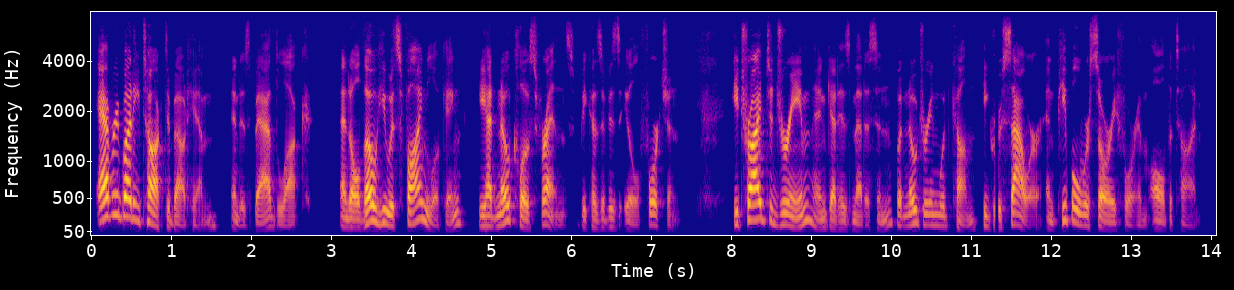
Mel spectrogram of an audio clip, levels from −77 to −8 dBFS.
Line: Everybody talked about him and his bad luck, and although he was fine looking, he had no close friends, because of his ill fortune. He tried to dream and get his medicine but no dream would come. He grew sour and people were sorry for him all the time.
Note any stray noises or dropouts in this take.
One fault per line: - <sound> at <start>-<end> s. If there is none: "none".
- dropout at 11.3-11.3 s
